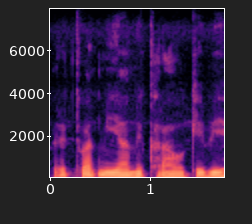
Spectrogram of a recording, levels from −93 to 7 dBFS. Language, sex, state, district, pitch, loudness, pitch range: Hindi, male, Arunachal Pradesh, Papum Pare, 100 Hz, -15 LUFS, 100-105 Hz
